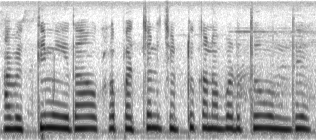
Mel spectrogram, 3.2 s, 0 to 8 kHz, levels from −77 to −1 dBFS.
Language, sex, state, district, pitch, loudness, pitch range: Telugu, female, Telangana, Mahabubabad, 255 Hz, -13 LUFS, 245-265 Hz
